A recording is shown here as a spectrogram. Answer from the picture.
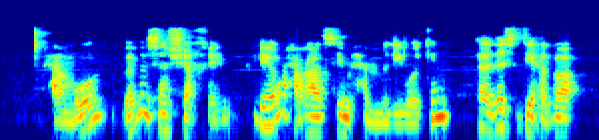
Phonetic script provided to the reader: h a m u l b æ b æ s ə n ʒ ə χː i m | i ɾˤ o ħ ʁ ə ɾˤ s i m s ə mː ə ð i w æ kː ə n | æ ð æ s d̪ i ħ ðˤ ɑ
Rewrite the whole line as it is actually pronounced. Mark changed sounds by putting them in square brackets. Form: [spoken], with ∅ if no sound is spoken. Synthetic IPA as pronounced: [ħ] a m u l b æ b æ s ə n [ʃ] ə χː i m | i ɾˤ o ħ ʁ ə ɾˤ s i m [ħ] ə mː ə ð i w æ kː ə n | æ ð æ s d̪ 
